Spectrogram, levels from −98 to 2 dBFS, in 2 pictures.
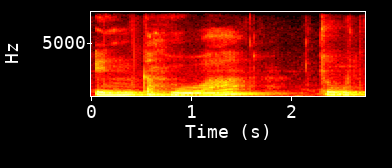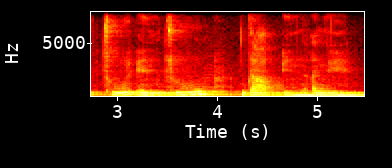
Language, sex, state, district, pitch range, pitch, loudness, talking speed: Mizo, female, Mizoram, Aizawl, 175-205 Hz, 190 Hz, -15 LUFS, 110 wpm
